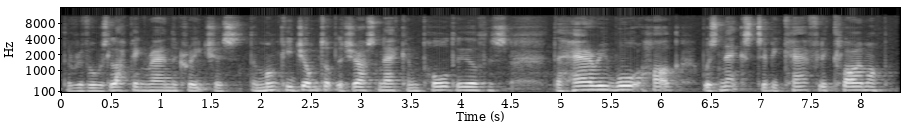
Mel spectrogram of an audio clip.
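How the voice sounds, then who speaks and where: A man reading a children's story aloud in a gentle, expressive way, slowing down for dramatic phrases. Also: fairly high pitch.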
